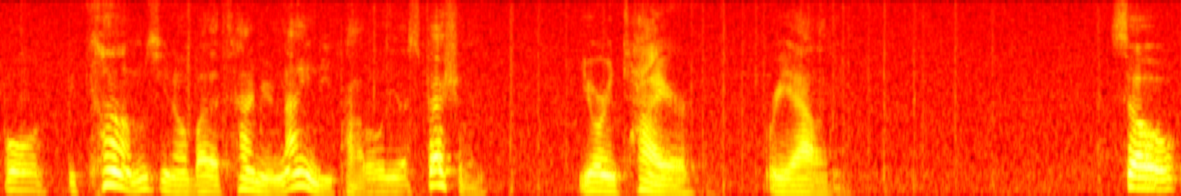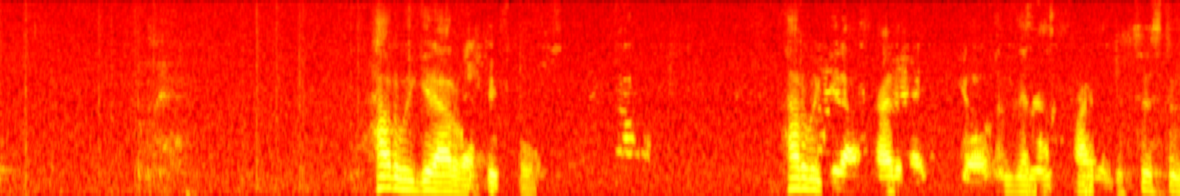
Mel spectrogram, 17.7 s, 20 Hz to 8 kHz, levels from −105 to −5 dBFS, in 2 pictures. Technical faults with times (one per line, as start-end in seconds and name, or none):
12.33-12.47 other side's voice leaking through
12.36-13.11 speech suppressed in double talk
13.49-13.76 other side's voice leaking through
14.00-14.05 speech suppressed in double talk
14.99-15.69 other side's voice leaking through
15.04-17.33 speech suppressed in double talk
16.73-16.79 other side's voice leaking through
